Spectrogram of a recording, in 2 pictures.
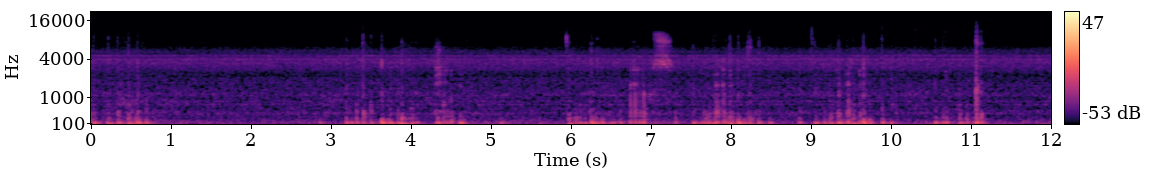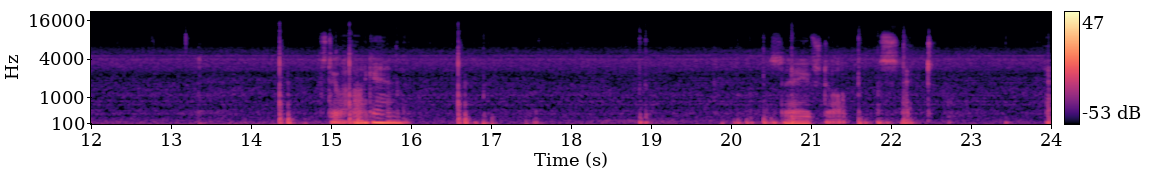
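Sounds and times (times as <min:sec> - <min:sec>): typing on computer keyboard: 0:00.0 - 0:00.8, 0:03.2 - 0:04.2, 0:06.0 - 0:06.7, 0:07.6 - 0:11.2, 0:20.0 - 0:20.9.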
